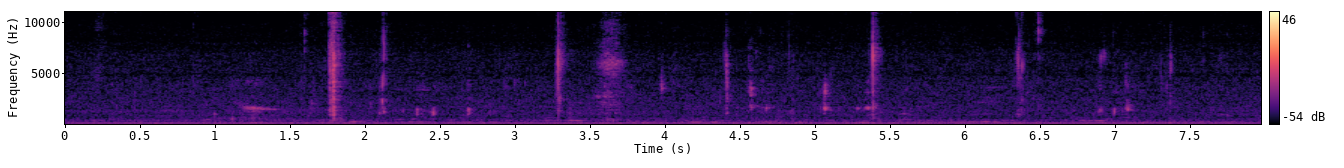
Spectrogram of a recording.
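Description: Close-up chewing of grilled meat on skewers: faint scattered wet clicks and smacks from the mouth, with a few sharper ticks.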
